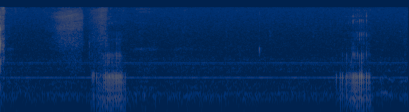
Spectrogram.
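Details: Four-year-old Boston terrier snoring while asleep, keeping owners awake: two short snorting, rattling breaths about four seconds apart over a steady background hum.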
